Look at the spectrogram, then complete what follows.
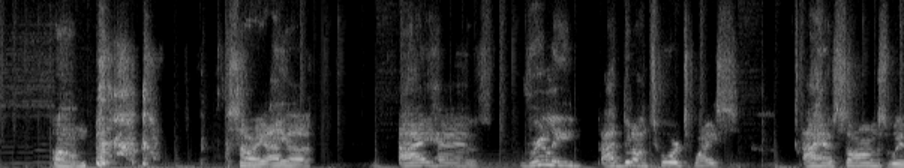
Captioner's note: cough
